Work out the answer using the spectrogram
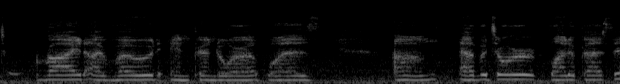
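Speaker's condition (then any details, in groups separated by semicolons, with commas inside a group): Cerebral palsy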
